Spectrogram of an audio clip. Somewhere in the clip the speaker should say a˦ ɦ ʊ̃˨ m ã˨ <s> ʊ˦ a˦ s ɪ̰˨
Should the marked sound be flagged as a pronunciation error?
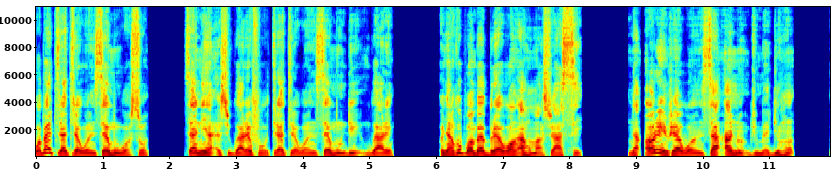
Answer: no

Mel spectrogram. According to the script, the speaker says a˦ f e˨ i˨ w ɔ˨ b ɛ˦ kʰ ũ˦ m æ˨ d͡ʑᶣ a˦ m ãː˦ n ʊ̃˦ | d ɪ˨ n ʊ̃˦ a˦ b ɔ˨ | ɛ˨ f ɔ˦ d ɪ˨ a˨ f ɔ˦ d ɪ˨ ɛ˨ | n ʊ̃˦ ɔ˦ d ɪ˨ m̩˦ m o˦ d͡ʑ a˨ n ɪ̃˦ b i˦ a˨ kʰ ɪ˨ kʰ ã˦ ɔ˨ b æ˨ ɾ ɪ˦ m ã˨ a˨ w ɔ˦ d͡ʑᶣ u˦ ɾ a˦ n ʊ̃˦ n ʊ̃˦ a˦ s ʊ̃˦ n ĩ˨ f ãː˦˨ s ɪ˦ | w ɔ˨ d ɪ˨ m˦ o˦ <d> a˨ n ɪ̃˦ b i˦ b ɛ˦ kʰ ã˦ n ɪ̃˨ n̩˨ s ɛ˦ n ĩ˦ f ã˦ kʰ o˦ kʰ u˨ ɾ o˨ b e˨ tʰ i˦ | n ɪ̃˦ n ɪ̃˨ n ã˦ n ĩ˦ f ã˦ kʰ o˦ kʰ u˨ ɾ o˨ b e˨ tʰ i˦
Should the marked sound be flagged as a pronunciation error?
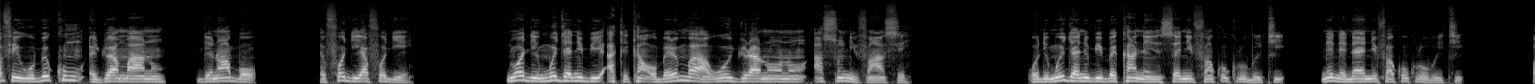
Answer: yes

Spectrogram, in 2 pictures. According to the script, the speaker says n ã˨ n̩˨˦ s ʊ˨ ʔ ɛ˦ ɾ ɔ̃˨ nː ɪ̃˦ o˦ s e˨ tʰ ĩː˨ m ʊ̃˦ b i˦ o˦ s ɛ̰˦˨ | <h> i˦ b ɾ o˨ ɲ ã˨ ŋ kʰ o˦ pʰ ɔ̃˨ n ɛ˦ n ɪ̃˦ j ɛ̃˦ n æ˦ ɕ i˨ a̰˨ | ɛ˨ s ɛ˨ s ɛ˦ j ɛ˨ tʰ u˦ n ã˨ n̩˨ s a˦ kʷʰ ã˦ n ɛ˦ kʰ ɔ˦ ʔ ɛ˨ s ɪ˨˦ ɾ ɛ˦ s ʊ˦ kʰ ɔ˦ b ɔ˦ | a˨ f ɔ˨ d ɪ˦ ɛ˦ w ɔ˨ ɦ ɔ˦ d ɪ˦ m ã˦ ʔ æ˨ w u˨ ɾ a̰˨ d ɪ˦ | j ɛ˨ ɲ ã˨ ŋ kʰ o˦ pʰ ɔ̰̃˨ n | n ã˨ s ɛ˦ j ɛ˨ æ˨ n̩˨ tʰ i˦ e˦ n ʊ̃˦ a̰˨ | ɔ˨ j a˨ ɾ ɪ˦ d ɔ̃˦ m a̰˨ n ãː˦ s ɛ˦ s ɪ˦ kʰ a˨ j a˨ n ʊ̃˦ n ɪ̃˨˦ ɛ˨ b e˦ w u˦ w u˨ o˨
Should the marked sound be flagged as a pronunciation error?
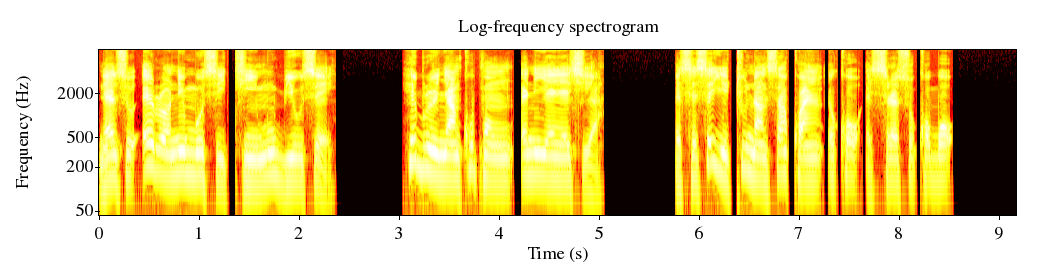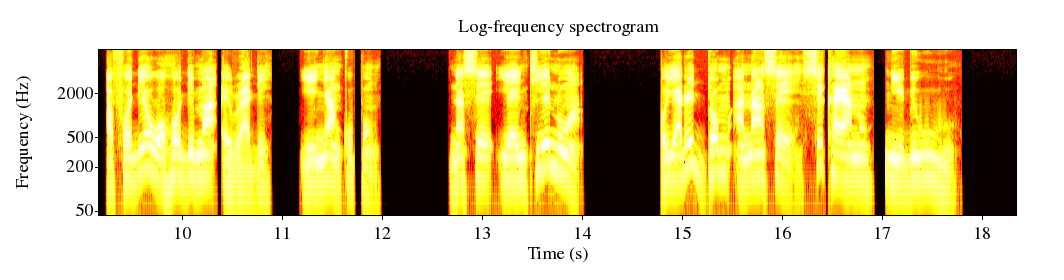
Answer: no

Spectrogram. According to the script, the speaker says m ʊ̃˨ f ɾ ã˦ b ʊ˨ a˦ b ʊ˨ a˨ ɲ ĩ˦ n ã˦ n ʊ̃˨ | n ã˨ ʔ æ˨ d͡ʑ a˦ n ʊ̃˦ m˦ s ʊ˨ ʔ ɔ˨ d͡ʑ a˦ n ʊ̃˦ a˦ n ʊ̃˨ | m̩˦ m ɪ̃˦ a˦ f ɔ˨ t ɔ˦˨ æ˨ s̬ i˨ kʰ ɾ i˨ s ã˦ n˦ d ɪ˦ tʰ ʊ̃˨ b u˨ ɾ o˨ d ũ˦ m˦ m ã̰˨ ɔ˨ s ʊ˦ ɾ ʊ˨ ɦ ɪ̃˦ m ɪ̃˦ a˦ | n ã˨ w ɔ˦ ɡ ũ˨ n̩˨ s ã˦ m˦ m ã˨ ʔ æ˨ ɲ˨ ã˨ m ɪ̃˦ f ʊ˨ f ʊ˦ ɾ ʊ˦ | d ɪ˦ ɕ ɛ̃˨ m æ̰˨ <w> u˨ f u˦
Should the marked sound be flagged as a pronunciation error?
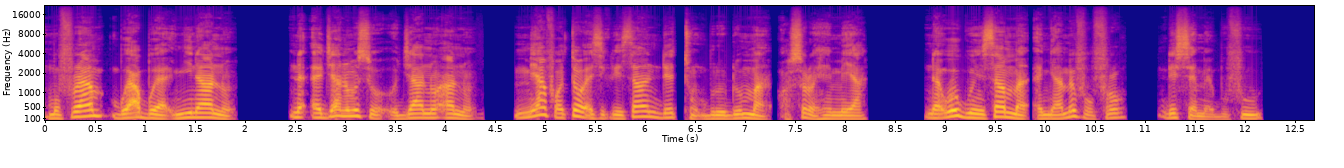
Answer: yes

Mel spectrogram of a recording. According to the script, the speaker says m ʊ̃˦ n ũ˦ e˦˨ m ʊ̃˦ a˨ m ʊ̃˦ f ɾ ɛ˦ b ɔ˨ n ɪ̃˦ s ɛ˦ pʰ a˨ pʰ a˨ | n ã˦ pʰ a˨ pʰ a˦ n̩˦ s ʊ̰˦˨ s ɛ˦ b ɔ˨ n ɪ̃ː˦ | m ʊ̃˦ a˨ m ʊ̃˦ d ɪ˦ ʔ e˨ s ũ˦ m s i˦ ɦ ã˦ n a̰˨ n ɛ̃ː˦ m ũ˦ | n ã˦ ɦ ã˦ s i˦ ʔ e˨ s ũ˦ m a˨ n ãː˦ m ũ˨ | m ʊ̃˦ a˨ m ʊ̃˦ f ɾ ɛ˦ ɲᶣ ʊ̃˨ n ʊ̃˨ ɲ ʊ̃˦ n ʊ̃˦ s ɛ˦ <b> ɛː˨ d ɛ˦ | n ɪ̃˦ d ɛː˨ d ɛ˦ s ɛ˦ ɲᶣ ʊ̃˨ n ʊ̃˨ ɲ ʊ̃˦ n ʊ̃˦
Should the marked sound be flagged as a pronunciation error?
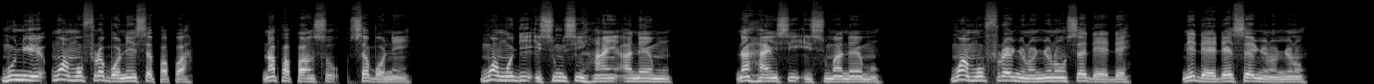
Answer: yes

